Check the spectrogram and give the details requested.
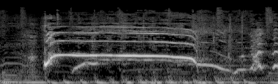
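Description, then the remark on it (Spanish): Students celebrating their EBAU university entrance exam grades let out a loud, high-pitched scream of joy that holds for about a second and a half, then trails off into excited voices, with a steady rhythmic thumping underneath. “Después de los gritos de alegría, toca hacer números.”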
